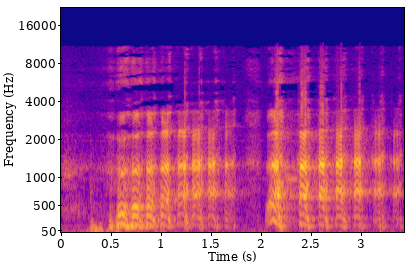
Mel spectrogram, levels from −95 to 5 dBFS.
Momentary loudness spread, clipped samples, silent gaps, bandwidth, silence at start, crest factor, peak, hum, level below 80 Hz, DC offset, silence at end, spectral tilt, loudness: 18 LU; under 0.1%; none; 11.5 kHz; 0.05 s; 14 dB; 0 dBFS; none; -40 dBFS; under 0.1%; 0 s; -5 dB/octave; -13 LUFS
